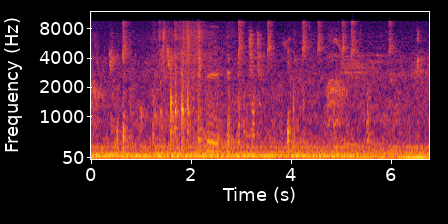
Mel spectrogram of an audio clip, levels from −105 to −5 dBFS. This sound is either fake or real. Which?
real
